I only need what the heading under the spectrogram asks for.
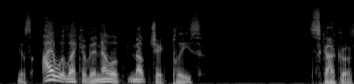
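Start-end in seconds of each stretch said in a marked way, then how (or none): none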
